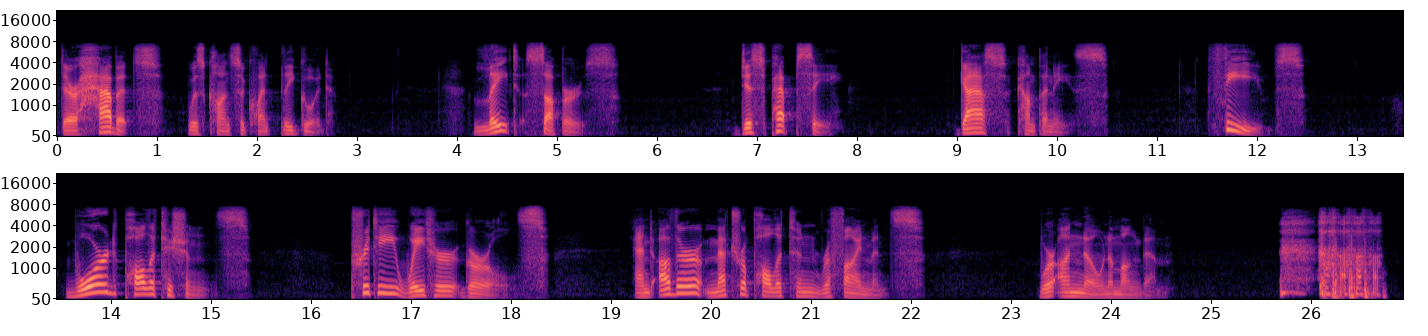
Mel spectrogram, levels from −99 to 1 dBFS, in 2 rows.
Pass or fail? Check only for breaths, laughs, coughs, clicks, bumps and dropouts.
fail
